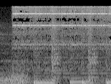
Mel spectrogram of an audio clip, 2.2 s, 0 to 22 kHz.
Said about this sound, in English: I just need 5 more minutes. That's probably what you think when you hit the snooze button on your alarm and decide to spend a bit more time in bed.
